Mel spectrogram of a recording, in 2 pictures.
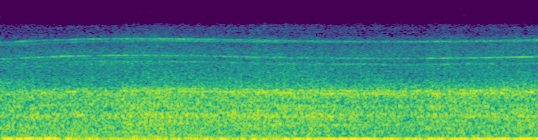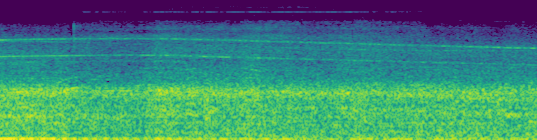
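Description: A diesel-hauled freight train passing close by, with a steady rumbling rush from the rolling wagons. The locomotive's low engine drone fades about four and a half seconds in as the covered goods wagons follow it past. A thin, high squeal from the wheels runs through it.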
